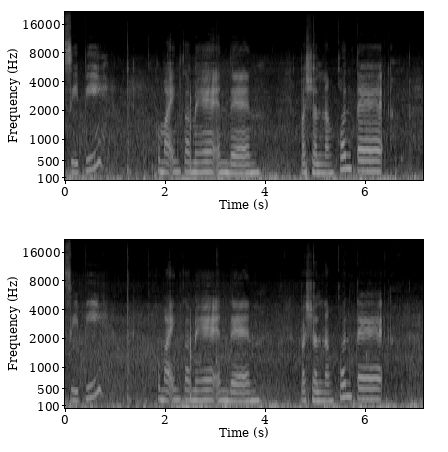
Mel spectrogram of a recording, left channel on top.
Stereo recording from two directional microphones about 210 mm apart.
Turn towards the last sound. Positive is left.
turn(degrees=30)  # may be behind; listen again after turning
